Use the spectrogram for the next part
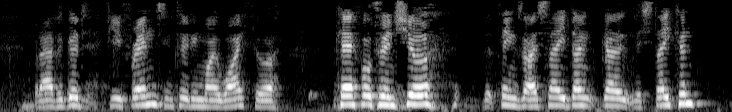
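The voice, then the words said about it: Non-native English accent. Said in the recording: “As you will hear from my accent, I am not a native of this country”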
